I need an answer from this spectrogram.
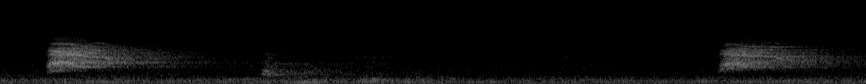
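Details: A vixen red fox gives two harsh, raspy screams several seconds apart, recorded near Damascus, Maryland, around 8 PM on November 24, 2017.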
